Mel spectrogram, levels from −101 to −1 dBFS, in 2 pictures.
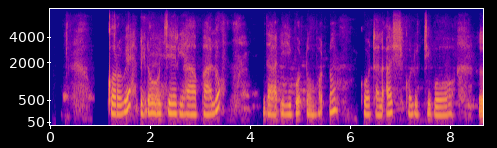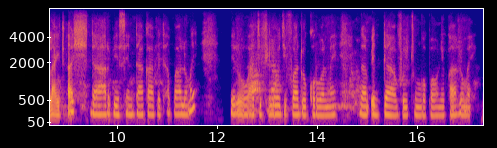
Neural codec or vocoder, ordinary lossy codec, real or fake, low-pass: vocoder, 44.1 kHz, 80 mel bands, Vocos; Opus, 32 kbps; fake; 7.2 kHz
